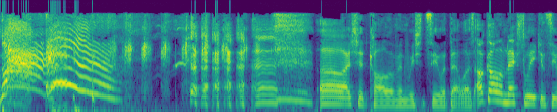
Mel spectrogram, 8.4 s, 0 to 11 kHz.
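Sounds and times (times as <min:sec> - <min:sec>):
man roaring scream imitating a wrestler's bellow: 0:00.0 - 0:01.8
laughter: 0:01.1 - 0:04.5
speech: 0:02.9 - 0:08.3.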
